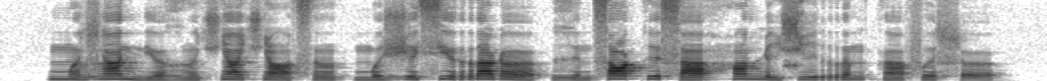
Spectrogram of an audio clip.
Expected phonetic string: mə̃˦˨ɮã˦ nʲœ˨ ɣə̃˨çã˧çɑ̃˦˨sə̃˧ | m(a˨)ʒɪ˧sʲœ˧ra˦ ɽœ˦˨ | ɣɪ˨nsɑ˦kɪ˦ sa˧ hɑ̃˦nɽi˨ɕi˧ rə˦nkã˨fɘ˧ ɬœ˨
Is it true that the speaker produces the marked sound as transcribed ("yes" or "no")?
no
